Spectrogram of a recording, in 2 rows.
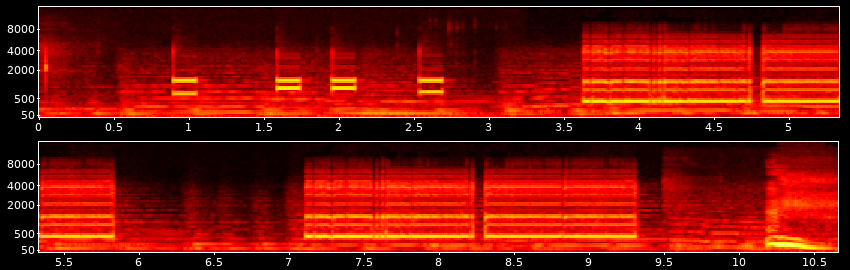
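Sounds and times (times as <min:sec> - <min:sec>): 
telephone keypad beeps: 0:00.9 - 0:02.8, 0:03.7 - 0:05.9, 0:07.1 - 0:09.4
telephone electronic ringback tones: 0:03.6 - 0:05.9, 0:07.1 - 0:09.4.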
